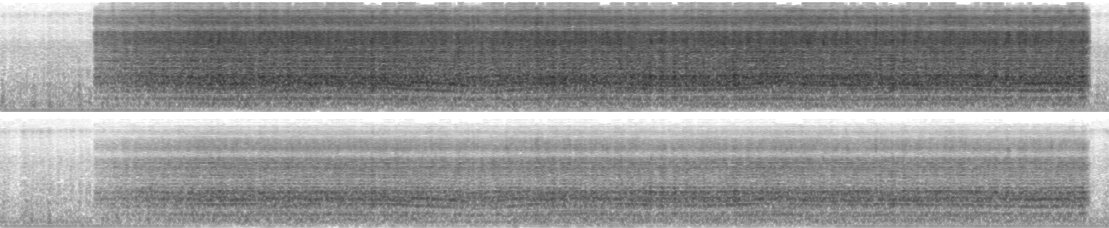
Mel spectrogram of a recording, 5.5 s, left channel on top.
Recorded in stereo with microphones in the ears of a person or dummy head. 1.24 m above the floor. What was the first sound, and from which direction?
A drill, 50° left (ahead or behind).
